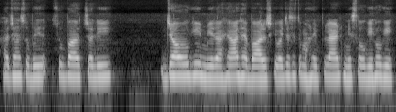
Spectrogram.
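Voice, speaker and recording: A woman's voice: mid-range voice, completely flat delivery, normal speed, a little mellow, lightly acted. A woman voicing a talkative young man who keeps teasing his friends, in a chatty, joking manner.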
